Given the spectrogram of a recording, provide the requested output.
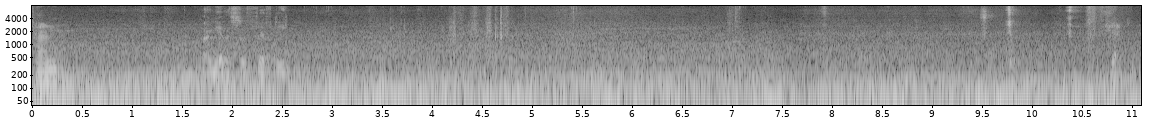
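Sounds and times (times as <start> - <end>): steady low hum: 0.0 - 11.0
wet mouth clicks: 9.4 - 10.8.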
